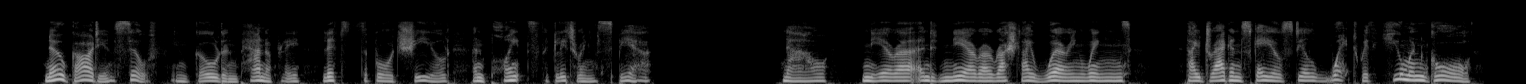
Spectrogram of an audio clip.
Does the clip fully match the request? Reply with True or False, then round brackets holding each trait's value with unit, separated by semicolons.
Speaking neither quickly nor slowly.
False (120 wpm)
